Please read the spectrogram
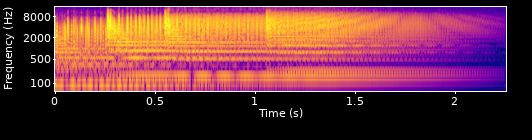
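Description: Sampled Casio CZ synthesizer effects patch from the CZ Alpha Kontakt library, played from a keyboard: several pitched notes struck in quick succession over a deep bass, ringing on together and fading away near the end.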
